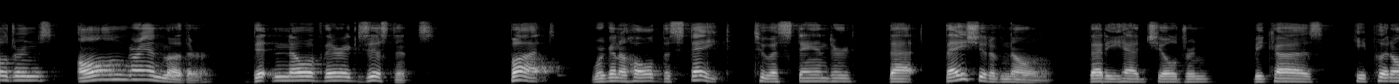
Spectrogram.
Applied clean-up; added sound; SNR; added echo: neural mask model DeepFilterNet 3.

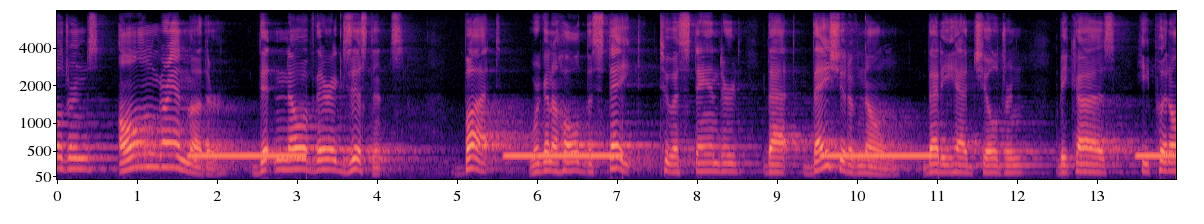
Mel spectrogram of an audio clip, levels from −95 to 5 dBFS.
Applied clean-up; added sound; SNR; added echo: none; Telephone; 4 dB; none.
